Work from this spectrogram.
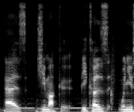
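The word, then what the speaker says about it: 字幕: Like I used to constantly make the mistake of saying jimaku as jimaku, because when you say eigo jimaku or nihongo jimaku, it actually drops after ji.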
